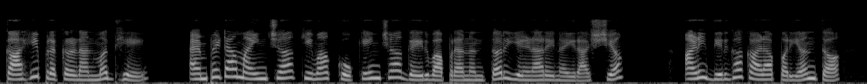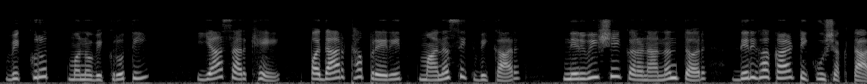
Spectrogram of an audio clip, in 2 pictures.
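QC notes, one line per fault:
throughout, MP3 compression: The speech sounds watery and swirly, with a metallic, chirpy edge on s sounds and softened consonant attacks, and nothing is heard above 8.3 kHz. The likely cause is heavy MP3 encoding at a low bitrate, perhaps around 32 kbps. Short of bits, the encoder cut the treble at a fixed point and dropped quieter frequency lines, which flicker in and out from frame to frame and leave the damage plainly audible.
2.10 s, pre-echo: A brief hiss rises just ahead of a sharp attack, and the attack itself lands soft and smeared instead of crisp. The hiss spreads about 13 ms before the onset. The codec spreads its quantisation noise evenly across each block. Because this attack falls late in its block, noise sized for the loud moment also fills the quiet gap just before it and is heard as a wash leading into the attack.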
